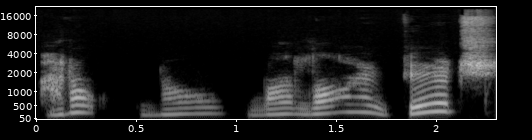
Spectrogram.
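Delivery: high, very hushed half-whisper under the breath. Recalling forgetting a line onstage, half-whispering to the two girls alongside: retelling a half-whisper. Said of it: "I remember just whispering to them like".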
